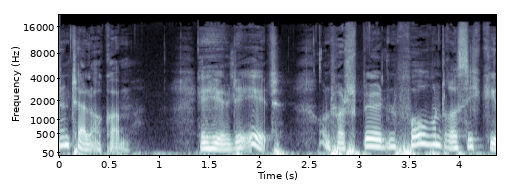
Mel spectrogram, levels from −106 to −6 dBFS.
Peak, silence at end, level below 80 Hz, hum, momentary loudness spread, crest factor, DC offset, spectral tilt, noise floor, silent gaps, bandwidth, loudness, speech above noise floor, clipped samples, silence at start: -2 dBFS; 0 s; -24 dBFS; none; 12 LU; 12 dB; under 0.1%; -7 dB/octave; -39 dBFS; none; 18 kHz; -16 LUFS; 25 dB; under 0.1%; 0 s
